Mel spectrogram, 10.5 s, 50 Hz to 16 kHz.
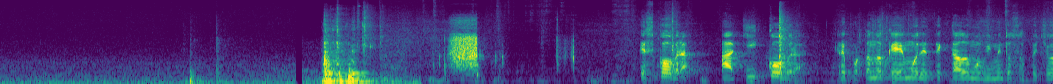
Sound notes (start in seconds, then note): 6.3 over radio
